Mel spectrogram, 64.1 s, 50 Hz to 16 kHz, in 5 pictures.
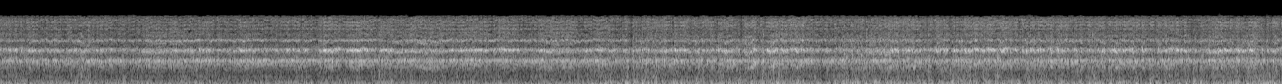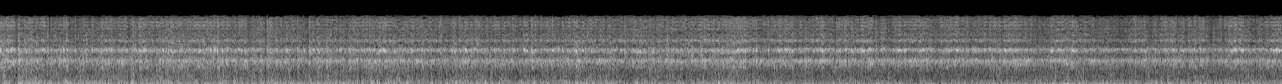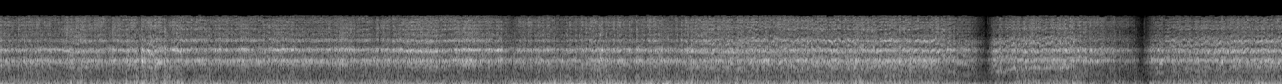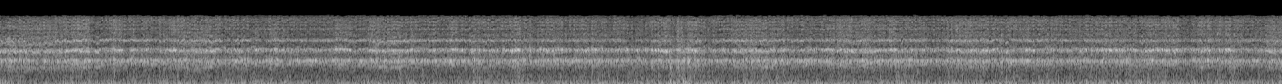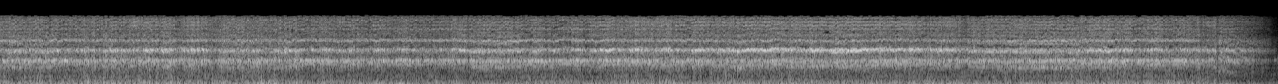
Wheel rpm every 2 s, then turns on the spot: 230, 230, 230, 230, 220, 230, 230, 230, 230, 230, 230, 230, 230, 230, 230, 230, 220, 180, 90, 180, 230, 230, 230, 230, 230, 230, 230, 230, 230, 230, 230, 220.
none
